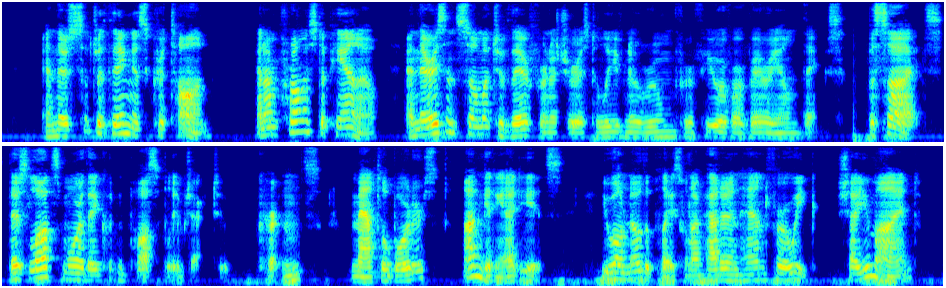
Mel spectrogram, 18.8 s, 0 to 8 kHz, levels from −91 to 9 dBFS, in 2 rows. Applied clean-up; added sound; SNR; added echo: none; none; none; none.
